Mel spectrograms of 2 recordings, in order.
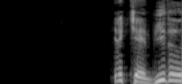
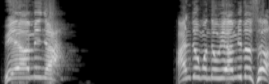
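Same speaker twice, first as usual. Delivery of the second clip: high, loud angry scolding; angry rebuke; 10 semitones higher, 9 dB louder than usual. Acted. Risen Jesus scolding unbelieving disciples, loud angry rebuke. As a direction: raise your voice in angry reproach. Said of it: "화를 냈어요".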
